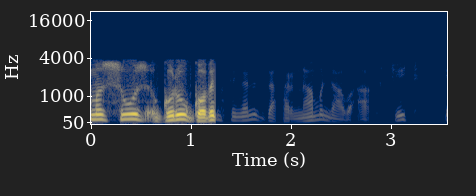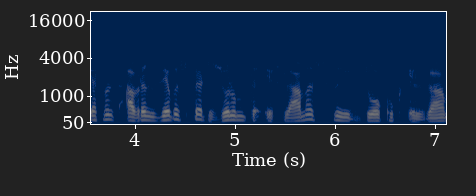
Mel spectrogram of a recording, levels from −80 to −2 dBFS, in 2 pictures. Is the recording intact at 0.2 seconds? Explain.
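Yes, the speech is intact at 0.2 seconds, coming through the G.711 telephone coding with its usual narrow phone-line band and nothing heard above about 3.8 kHz.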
